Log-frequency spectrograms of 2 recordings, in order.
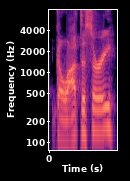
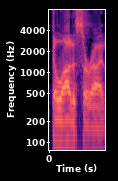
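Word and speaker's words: Galatasaray: By the way, I I never realized how ridiculous I was pronouncing Galadosurai. Uh, I was pronouncing it G Galatasureri or Galataseri or something like that. Little did I know it was uh Galatasurai the whole time.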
